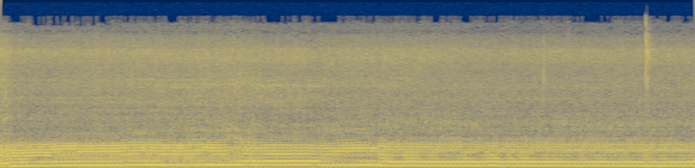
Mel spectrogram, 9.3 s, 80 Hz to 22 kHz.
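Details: Kawasaki Z900 just fitted with an aftermarket CS Escapamentos exhaust: loud, deep, even note rising and falling cleanly with throttle, no rattles or misses; normal running.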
